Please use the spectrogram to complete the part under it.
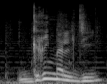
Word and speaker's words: Grimaldi: C'est de Virginie Grimaldi, comme ça se prononce, comme la famille Grimaldi, ou comme Francine.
